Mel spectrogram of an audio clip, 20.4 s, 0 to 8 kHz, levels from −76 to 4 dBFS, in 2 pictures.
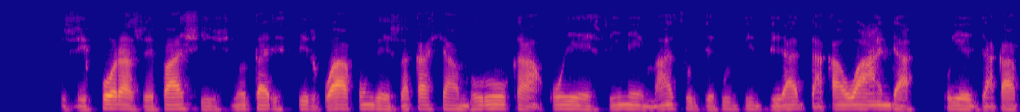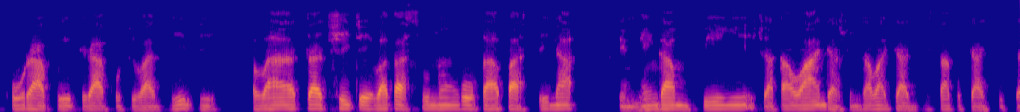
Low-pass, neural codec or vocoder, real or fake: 7.2 kHz; codec, 16 kHz, 16 kbps, FunCodec, trained on LibriTTS, 50 frames a second; fake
